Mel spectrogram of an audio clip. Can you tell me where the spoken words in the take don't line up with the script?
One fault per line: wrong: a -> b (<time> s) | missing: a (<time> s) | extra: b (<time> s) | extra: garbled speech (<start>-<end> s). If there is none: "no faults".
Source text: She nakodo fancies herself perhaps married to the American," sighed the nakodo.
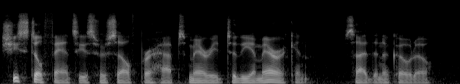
wrong: nakodo -> still (0.2 s)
